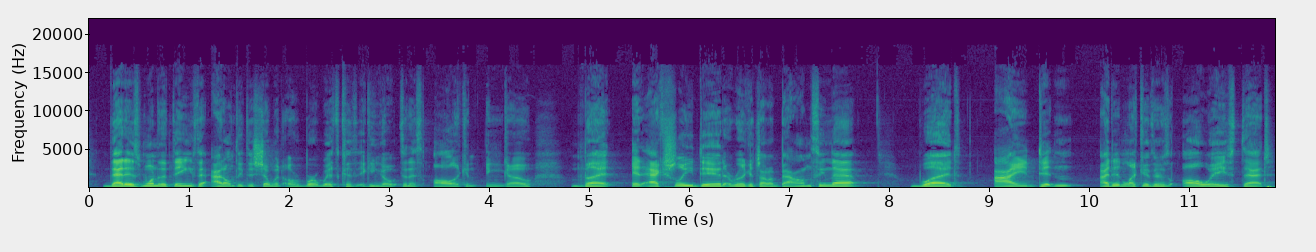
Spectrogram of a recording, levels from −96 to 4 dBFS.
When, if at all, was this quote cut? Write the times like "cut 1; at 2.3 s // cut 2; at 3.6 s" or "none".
cut 1; at 3.1 s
